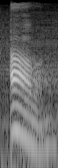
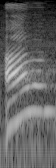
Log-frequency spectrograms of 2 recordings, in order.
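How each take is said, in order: First: "aban" dropped low and falling; "aban" closed down low; answering rhyme ending. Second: "Aban" pitched high and rising; "Aban" lifted up as a question; stressed rhyme ending. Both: Shown as a demonstration. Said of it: "rima con guiaban".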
